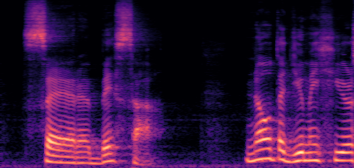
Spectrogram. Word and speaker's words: cerveza: In Spanish, we say cerveza. Cerveza. Note that you may hear some people pronouncing it in a very slightly different way, like cerveza.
